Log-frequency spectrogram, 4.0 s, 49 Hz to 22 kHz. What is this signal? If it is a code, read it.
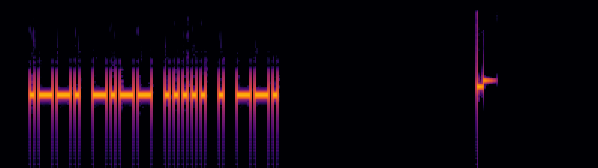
Morse code, heard as a keyed tone, about 40 wpm, 700 Hz. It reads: PY5EG
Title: Call Signs - 40wpm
